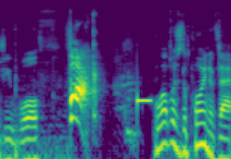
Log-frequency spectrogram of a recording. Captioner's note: film beeping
